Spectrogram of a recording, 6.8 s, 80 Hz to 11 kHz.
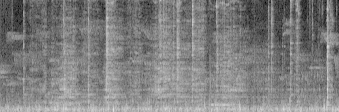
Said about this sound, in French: Sur le feu pendant 4 heures, ça chauffait dans la vapeur. Elle tournait sa tambouille. Touille, touille, ratatouille.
